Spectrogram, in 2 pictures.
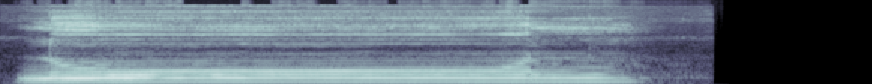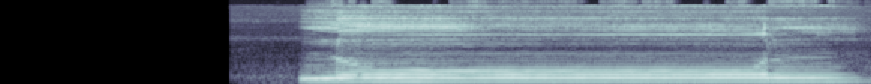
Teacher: Ada nun, wau, nun. Jadi kita baca panjangnya enam harakat.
